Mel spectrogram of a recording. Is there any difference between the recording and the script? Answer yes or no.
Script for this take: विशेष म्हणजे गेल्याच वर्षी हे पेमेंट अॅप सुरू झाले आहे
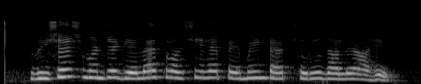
no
